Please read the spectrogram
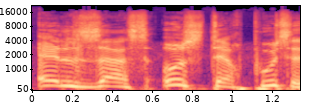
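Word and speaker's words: Elsass-Osterputz: Lumière sur un événement pas facile à prononcer lorsqu'on n'est pas alsacien, c'est Elsass-Osterpuss, est-ce que je prononce correctement ? – C'est très bien, oui.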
